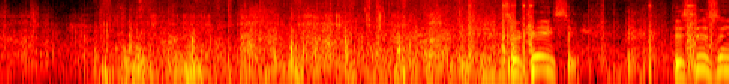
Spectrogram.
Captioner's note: heavy breathing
